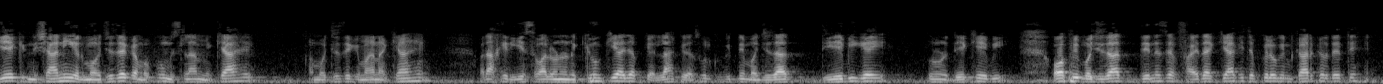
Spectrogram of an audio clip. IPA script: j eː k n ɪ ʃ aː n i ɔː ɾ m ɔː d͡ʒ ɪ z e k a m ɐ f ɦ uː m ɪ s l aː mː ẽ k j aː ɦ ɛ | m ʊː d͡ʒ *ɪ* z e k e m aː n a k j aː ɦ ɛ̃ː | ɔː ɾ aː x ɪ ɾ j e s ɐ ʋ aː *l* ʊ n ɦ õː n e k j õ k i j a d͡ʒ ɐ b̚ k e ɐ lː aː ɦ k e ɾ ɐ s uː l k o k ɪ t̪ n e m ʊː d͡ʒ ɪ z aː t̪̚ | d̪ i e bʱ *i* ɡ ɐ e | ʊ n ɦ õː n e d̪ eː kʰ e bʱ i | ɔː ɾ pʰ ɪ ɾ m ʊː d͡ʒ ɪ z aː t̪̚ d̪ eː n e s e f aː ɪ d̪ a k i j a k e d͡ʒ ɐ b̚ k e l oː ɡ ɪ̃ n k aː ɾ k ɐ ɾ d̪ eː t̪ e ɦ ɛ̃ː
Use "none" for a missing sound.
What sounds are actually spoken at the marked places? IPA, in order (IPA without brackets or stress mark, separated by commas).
ɪ, l, i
